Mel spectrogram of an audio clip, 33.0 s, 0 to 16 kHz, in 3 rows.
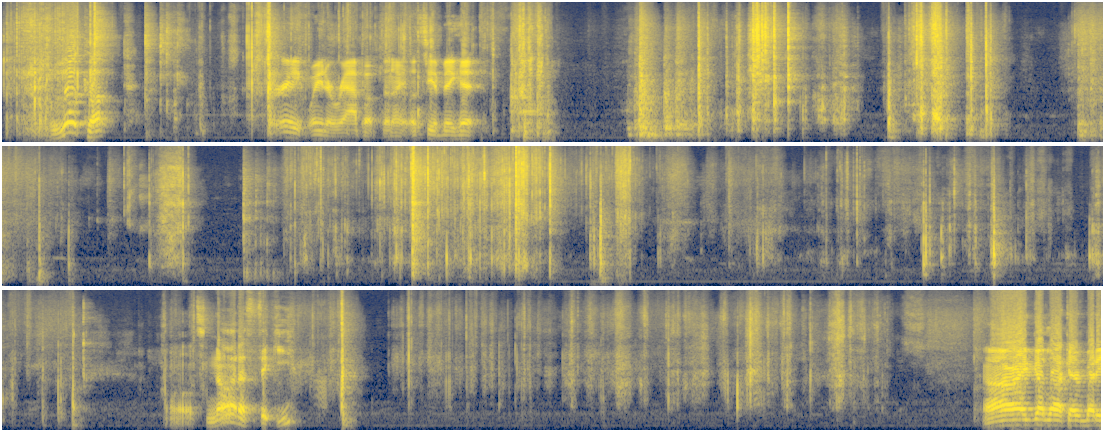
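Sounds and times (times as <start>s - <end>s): plastic wrapping tearing and crinkling: 0.0s - 1.1s, 1.7s - 4.3s, 13.8s - 17.7s.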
